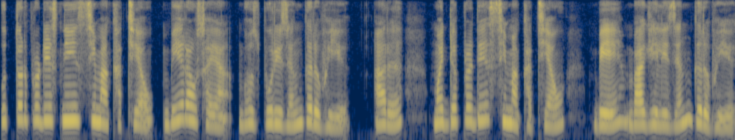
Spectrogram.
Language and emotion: Bodo, neutral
